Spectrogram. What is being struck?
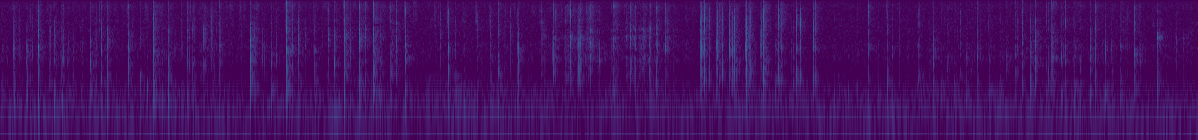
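Small plastic cosmetic tube.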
